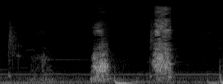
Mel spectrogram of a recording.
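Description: Two short breaths or sniffs through the nose, about half a second apart, over a faint steady hum.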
